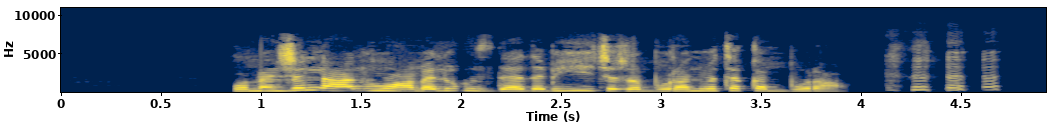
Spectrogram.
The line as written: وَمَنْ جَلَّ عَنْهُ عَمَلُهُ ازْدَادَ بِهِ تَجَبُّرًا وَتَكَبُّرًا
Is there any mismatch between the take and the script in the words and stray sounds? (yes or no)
yes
